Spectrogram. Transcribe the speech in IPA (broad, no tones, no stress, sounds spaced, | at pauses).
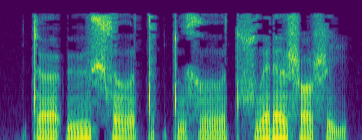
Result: t œː ʔ ʉː ʃ s ɤː t | tʷ ɛ x ɤː t sʷ ɛ ɾ ɛ ʂ ɔ ʂ i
